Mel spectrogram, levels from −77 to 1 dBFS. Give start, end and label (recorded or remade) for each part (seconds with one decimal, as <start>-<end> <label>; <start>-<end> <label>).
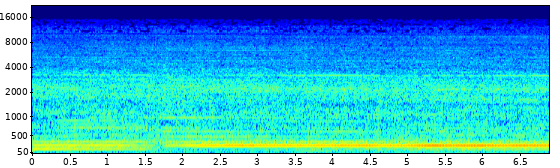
0.0-6.9 recorded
